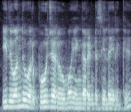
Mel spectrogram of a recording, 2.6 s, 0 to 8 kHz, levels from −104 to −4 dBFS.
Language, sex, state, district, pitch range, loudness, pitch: Tamil, male, Tamil Nadu, Chennai, 120-150 Hz, -15 LUFS, 135 Hz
